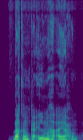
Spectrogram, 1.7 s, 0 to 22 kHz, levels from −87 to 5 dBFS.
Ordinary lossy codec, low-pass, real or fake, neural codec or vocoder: none; none; real; none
